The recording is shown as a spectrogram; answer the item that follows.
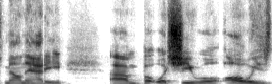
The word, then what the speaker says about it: Malnati: And so my last name can be difficult to pronounce, Malnati.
